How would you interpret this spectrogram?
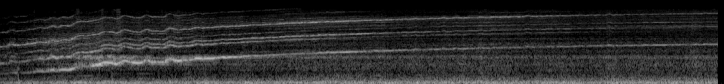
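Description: A Formula E electric race car accelerates with a high, steadily rising electric whine that climbs in pitch and then holds, over a constant rumble of road and wind noise, loud.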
